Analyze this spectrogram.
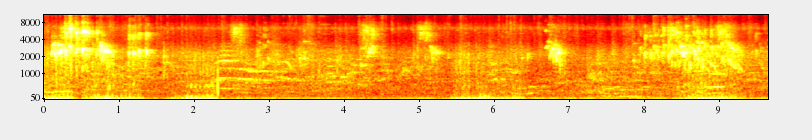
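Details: Budgerigars chattering in bursts: a loud cluster of squeaky chirps at the start, then quieter scattered tweets, and a renewed busy chirping spell near the end.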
